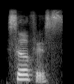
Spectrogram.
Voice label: "surface", Indian

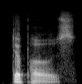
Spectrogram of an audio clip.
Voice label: "depose", American

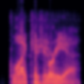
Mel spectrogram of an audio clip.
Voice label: "glycosuria", American

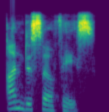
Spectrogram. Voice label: "undersurface", Indian

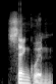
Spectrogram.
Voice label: "sanguine", American

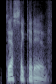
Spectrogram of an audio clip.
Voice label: "desiccative", American

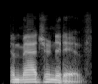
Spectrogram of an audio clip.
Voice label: "Imaginative", American

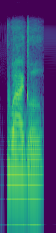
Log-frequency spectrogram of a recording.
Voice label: "waggle", Indian

